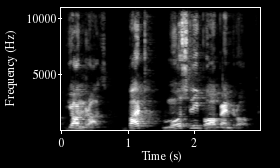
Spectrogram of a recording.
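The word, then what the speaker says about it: genres: इसको वाई के साथ बोलते हैं, जॉनराज। ये कोई फ्रेंच वर्ड है तो इंग्लिश की तरह से नहीं इसको पढ़ सकते।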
